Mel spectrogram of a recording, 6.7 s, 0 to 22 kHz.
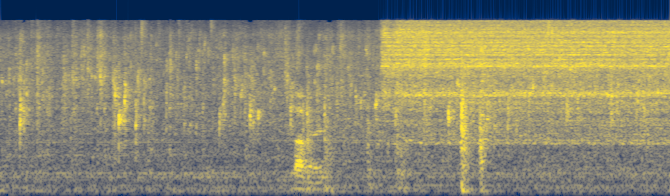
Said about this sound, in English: We should be at 365 degrees, and we are. So just give it a second. You guys are gonna hear that perfect sound of frying. Here we go. Yes, beautiful. We're gonna do about 3 pieces at a time because I wanna make sure that they're cooked evenly.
